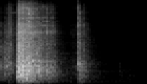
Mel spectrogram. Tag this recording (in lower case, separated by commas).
tools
